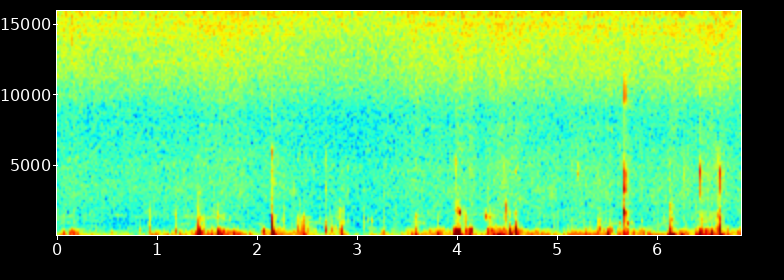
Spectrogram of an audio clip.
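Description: Irregular low gurgles, squelches and rumbling bursts with quiet gaps between them: ordinary stomach growling after a meal, a normal digestive sound.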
